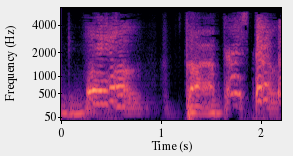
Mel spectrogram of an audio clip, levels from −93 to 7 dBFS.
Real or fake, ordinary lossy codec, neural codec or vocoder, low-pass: fake; MP3, 24 kbps; codec, 16 kHz, 0.5 kbps, FreqCodec, smaller model; 5.4 kHz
